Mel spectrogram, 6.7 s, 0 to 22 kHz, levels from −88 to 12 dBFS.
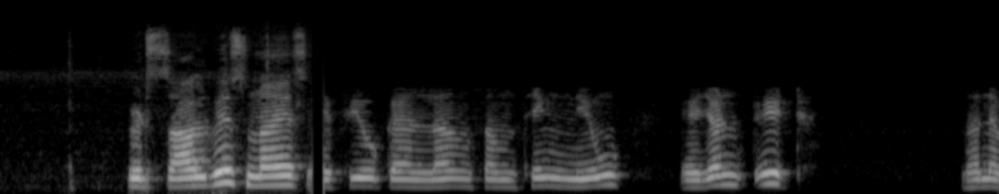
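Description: From 2.08 s, likely an input switched to a poorer device: an 80 ms waveform gap, then duller, quieter speech, spectrogram empty above 3.3 kHz.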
